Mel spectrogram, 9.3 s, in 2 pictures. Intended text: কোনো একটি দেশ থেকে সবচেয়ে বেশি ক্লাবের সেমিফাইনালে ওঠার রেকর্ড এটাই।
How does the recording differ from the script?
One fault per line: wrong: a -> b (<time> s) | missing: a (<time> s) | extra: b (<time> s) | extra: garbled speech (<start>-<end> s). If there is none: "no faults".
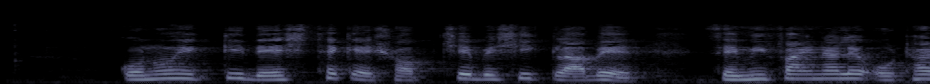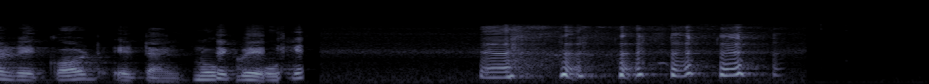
extra: garbled speech (5.6-6.2 s)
